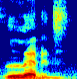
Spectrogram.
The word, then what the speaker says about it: Levis: Will Levis. It's spelled like Levi's. Smell like Levi. With no apostrophe though.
